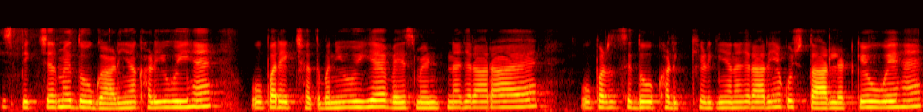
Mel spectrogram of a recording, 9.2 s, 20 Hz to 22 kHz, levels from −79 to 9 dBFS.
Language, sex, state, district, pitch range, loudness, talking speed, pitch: Hindi, female, Bihar, Patna, 195-210 Hz, -18 LUFS, 215 wpm, 200 Hz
